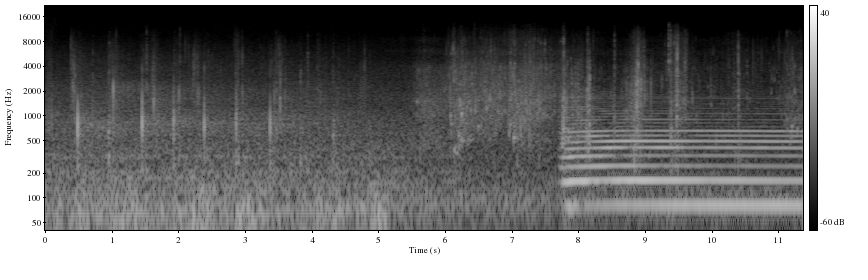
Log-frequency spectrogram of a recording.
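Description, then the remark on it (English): Steady footsteps walk at an even pace down toward a deserted pier at night in fog for several seconds, then a deep, loud foghorn blares and drowns everything out with a sustained low drone. “Then we get moving again.”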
